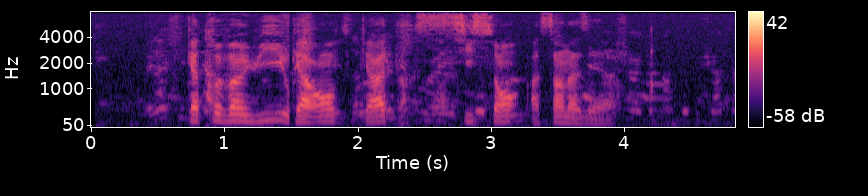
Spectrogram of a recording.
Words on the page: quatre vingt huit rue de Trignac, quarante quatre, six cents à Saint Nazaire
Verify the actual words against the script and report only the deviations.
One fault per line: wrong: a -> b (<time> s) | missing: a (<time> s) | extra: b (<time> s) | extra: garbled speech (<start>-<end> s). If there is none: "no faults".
missing: rue de Trignac (1.4 s)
